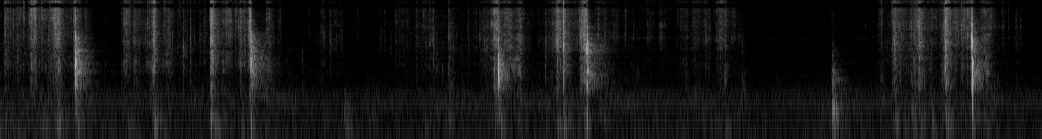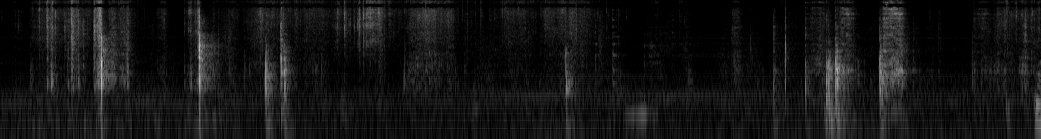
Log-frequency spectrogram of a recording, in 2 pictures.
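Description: Chef's knife slicing a head of white cabbage into strips on a wooden cutting board: runs of quick cuts, each ending in a knock of the blade on the board, with pauses between runs.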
